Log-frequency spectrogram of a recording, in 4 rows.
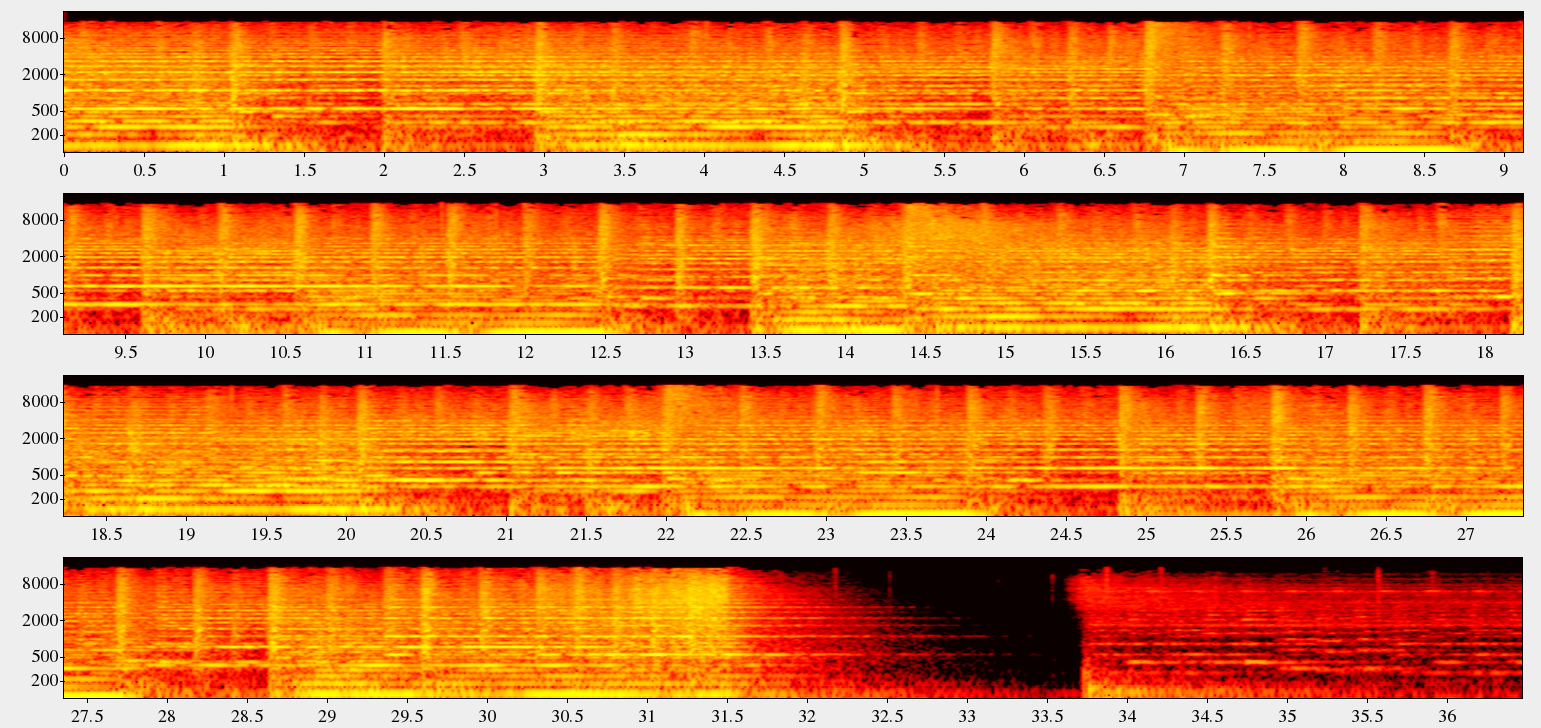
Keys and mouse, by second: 1.5 g, 5.9 KP_7, 7.9 g, 12.2 KP_3, 14.4 shift+middle click, 15.4 shift+d, 18.5 KP_3, 19.8 g, 25.3 middle click, 27.2-29.2 middle drag, 29.4 middle click, 30.5-32.3 middle drag, 32.7 middle click, 33.7-35.0 middle drag.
